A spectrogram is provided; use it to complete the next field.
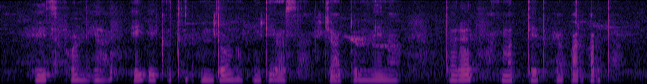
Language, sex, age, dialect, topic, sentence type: Marathi, male, 60-100, Southern Konkan, banking, statement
